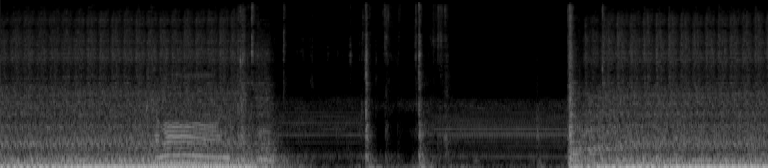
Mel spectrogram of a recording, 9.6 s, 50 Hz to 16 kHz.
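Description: Subaru 360 van's starter cranking its cold air-cooled two-stroke twin with the choke pulled, a low rapid churning in two long bursts with a pause of about four seconds between them, with a couple of clicks in the pause. The engine does not catch.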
